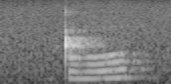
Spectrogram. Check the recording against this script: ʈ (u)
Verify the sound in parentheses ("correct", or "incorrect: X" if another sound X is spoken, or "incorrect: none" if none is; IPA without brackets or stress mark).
incorrect: uː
